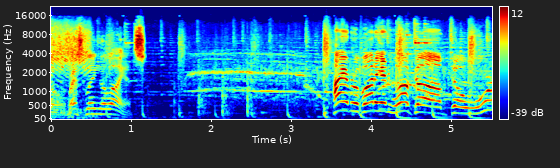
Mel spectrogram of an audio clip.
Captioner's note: crowd cheering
